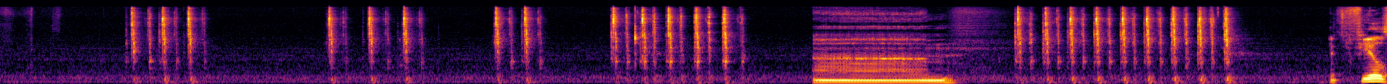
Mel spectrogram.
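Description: Keys clatter on a computer keyboard.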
